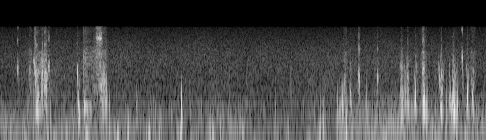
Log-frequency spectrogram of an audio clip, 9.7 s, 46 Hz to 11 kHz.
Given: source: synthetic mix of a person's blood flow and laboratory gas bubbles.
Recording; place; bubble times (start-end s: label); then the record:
Doppler ultrasound of blood flow; subclavian vein
0.34-0.39 s: bubbles
0.57-1.01 s: bubbles
1.51-2.17 s: bubbles
6.87-6.94 s: bubbles
6.99-7.05 s: bubbles
7.15-7.21 s: bubbles
7.54-7.58 s: bubbles
7.99-8.20 s: bubbles
8.27-8.37 s: bubbles
8.41-8.54 s: bubbles
8.77-8.89 s: bubbles
8.95-9.29 s: bubbles
9.31-9.52 s: bubbles
From the record:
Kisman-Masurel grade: 233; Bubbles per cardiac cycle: several, 3 to 8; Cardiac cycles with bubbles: 50 to 99%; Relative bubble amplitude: loud (0.450 to 0.775); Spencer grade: 3 (all of the cardiac periods contain showers or single bubble signals, but not dominating or overriding the cardiac motion signals); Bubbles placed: anywhere in the cardiac cycle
